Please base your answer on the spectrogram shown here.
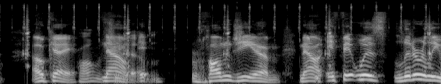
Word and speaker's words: Rhum J.M: you say how does how does it gets pronounced well with my congested nose it's gonna be easier home GM okay now home GM now if it was literally rum GM as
